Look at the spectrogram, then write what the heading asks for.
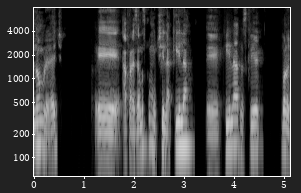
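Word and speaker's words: Chilakillah: Aparecemos como Chilaquila, Quila se escribe, bueno, Chila es C-H-I-L-A y Quila es K-I-L-L-A-H.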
